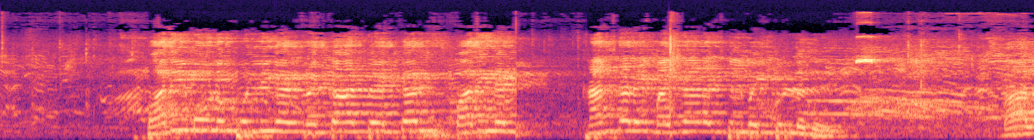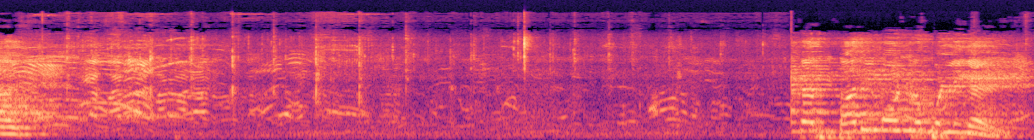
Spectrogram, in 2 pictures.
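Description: Men call out loudly to one another nearby.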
